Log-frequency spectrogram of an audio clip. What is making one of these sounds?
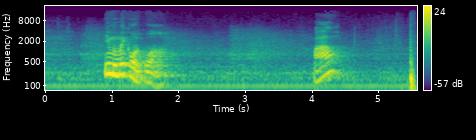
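A second young man asks a question nearby.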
